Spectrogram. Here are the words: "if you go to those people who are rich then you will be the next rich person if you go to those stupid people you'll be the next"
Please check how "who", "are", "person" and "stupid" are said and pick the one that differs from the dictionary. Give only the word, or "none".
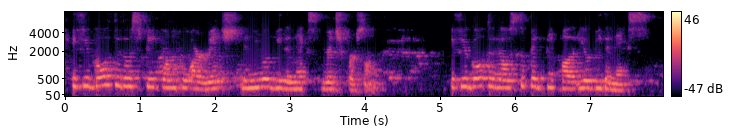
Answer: none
